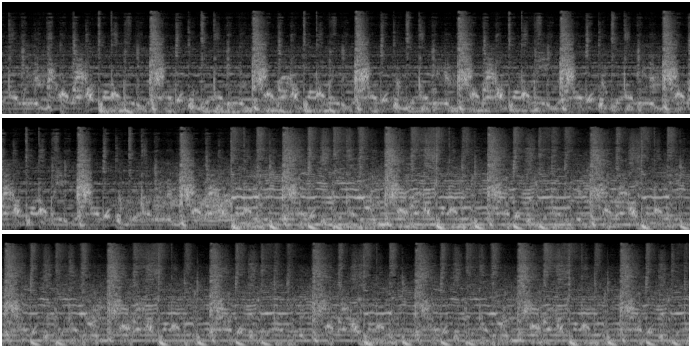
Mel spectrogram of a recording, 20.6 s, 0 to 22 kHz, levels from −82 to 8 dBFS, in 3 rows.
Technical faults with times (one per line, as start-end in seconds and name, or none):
16.61-16.86 sound cut by the noise suppressor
